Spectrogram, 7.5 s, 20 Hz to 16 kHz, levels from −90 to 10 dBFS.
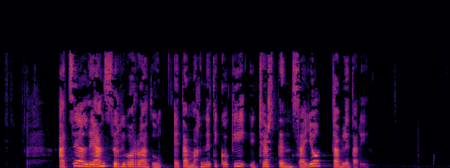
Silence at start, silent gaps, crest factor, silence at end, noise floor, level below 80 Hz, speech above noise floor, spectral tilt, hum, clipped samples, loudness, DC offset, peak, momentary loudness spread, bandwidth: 1 s; none; 22 dB; 1.45 s; -76 dBFS; -80 dBFS; 48 dB; -3.5 dB/octave; none; under 0.1%; -28 LUFS; under 0.1%; -6 dBFS; 11 LU; 11.5 kHz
